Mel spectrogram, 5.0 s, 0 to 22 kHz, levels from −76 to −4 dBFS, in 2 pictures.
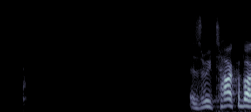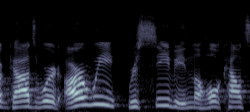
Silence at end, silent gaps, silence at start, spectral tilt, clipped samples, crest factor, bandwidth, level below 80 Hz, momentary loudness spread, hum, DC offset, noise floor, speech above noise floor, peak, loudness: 0 s; none; 1.9 s; -5 dB/octave; under 0.1%; 20 dB; 15.5 kHz; -80 dBFS; 13 LU; none; under 0.1%; -86 dBFS; 57 dB; -12 dBFS; -29 LUFS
